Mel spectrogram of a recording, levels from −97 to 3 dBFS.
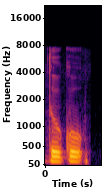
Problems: none marked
